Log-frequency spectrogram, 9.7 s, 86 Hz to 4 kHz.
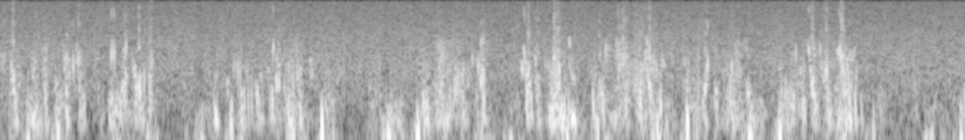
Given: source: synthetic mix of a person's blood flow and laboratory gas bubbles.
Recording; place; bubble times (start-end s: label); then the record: Doppler ultrasound of blood flow; precordium
0.00-0.06 s: bubbles
0.11-0.21 s: bubbles
0.25-0.51 s: bubbles
0.54-0.87 s: bubbles
1.06-1.54 s: bubbles
2.10-2.21 s: bubbles
2.25-3.05 s: bubbles
3.08-3.15 s: bubbles
4.21-4.89 s: bubbles
5.19-5.80 s: bubbles
5.89-6.68 s: bubbles
6.82-7.12 s: bubbles
7.14-7.54 s: bubbles
7.77-8.66 s: bubbles
9.62-9.66 s: bubbles
From the record:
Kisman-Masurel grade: 332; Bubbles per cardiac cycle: rolling drumbeat, 9 or more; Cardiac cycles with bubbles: 50 to 99%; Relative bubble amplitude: moderate (0.250 to 0.450); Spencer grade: 3 (all of the cardiac periods contain showers or single bubble signals, but not dominating or overriding the cardiac motion signals); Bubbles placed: anywhere in the cardiac cycle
